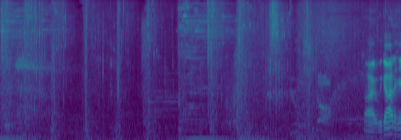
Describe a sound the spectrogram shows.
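Game sound effects whoosh and clash.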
